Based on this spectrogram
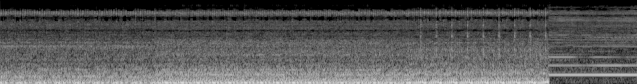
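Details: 1995 Mercedes S500 (W140) V8 at idle: slightly uneven stumbling beat, a slight miss; fouled plugs suspected, cap and rotor to be cleaned and plugs replaced.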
